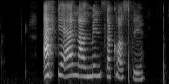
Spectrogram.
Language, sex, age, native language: Icelandic, female, 9, German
